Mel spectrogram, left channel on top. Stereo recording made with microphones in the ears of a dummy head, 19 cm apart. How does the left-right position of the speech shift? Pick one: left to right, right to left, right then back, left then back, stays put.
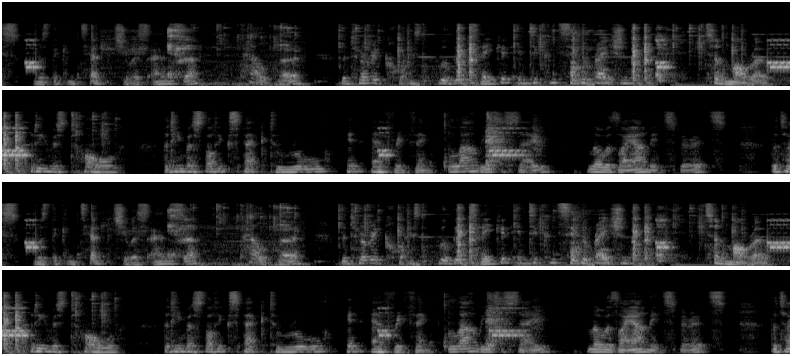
left then back.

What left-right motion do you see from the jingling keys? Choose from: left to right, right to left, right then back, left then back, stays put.
left then back.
